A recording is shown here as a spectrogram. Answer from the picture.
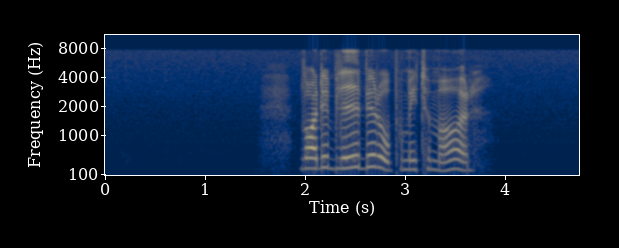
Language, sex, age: Swedish, female, 54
